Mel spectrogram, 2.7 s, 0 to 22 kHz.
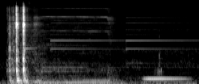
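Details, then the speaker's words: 2009-2013 Mazda 6 after fuel pump assembly replacement, key turned on without starting, fuse replaced: a couple of key clicks then a soft short electric hum about two seconds as fuel pressure builds; normal fuel pump priming, engine then runs. "so let's go ahead and turn the key here and you can kind of hear the fuel pressure building and that fuel pump running"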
